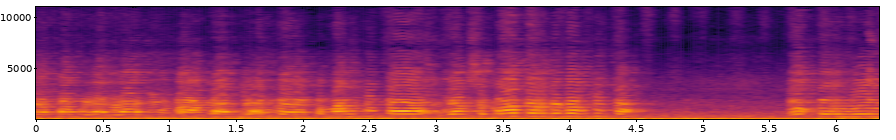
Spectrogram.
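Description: A voice chanting a prayer in drawn-out, melodic phrases, breaking off about four and a half seconds in and resuming near the end, over a steady low rumble.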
